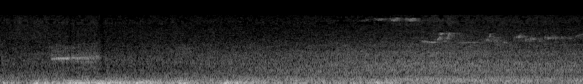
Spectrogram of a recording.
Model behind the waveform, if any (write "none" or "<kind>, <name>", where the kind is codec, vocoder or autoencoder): none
